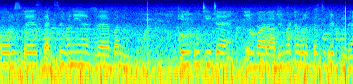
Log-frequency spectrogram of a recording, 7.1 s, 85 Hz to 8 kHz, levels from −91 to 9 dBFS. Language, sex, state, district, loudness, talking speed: Hindi, female, Punjab, Fazilka, -23 LUFS, 170 wpm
